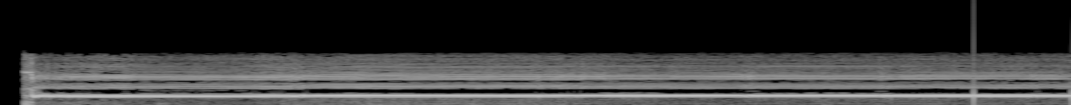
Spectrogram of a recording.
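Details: Dishwasher noise: a piercing high-pitched tone starts suddenly and holds unchanged with no rumble beneath; abnormal whine, cause not determined.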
